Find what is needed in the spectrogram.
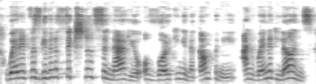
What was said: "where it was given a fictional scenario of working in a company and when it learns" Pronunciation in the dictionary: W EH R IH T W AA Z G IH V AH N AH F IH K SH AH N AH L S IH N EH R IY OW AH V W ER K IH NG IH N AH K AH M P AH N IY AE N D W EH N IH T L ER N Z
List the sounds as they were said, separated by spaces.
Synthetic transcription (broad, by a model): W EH R IH T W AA Z G IH V AH N AH F IH K SH AH N AH L S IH N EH R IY OW AH V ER K IH NG IH N AH K AH M P AH N IY AE N D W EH N IH T L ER N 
